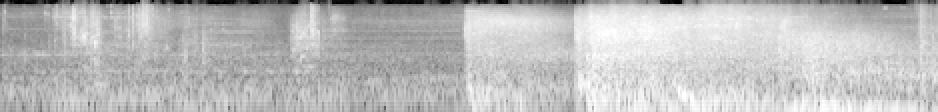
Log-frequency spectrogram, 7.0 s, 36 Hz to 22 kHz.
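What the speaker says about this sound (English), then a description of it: "Rocket the general? I think we rocket the general." A rocket explosion in the XCOM 2 video game, with a sudden loud blast followed by a second, heavier burst and a sustained rumbling roar, after a stretch of quieter game sounds with brief clicks.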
